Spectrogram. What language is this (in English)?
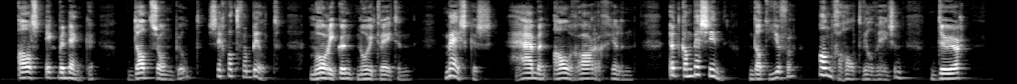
Dutch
